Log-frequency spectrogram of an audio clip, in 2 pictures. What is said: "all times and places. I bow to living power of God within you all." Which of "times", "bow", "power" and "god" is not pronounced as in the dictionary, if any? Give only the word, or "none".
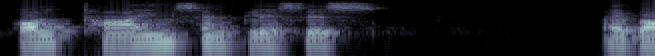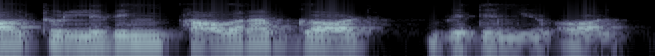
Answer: times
